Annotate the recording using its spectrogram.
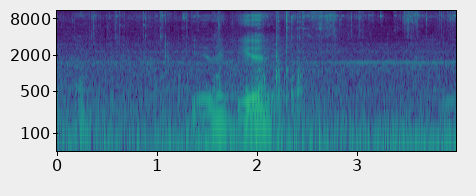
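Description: A padlock clicks open.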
